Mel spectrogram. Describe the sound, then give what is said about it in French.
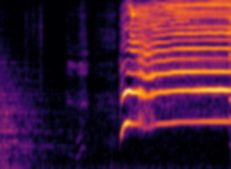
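After a brief quiet lead-in with faint murmurs, a loud, sustained high-pitched scream in a movie trailer bursts in and holds steady for over a second, piercing. “Ah, j'avais oublié que ça crie toujours à ce moment-là.”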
